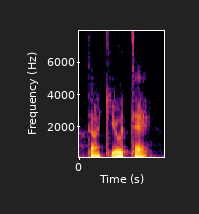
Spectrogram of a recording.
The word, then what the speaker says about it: Don Quixote: But I don't know what you would do with Don Quixote. But it would be nice to have an elderly. – It's a lovely accent you've got there, though. Oh, my. – What? – Don Quixote.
